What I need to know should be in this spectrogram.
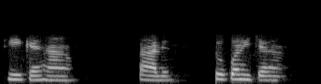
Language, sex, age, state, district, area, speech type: Marathi, female, 18-30, Maharashtra, Mumbai Suburban, urban, conversation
